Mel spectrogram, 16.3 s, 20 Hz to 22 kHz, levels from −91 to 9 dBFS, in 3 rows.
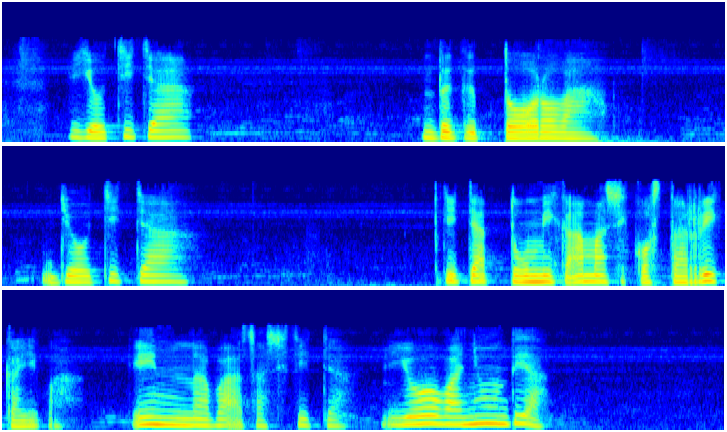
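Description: Nothing stood out as a technical fault on listening to this speech clip.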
